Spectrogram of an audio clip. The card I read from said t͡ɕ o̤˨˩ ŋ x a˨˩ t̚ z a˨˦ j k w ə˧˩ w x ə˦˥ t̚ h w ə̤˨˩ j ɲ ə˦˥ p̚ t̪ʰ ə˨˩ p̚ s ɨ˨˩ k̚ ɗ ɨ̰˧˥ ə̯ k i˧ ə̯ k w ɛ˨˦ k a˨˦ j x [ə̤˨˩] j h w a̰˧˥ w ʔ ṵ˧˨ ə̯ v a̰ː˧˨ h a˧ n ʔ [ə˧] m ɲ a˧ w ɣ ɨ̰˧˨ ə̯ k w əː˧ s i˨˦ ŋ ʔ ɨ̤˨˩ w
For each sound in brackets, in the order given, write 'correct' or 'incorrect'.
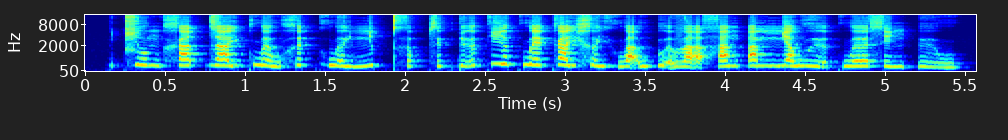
correct, incorrect: a˧

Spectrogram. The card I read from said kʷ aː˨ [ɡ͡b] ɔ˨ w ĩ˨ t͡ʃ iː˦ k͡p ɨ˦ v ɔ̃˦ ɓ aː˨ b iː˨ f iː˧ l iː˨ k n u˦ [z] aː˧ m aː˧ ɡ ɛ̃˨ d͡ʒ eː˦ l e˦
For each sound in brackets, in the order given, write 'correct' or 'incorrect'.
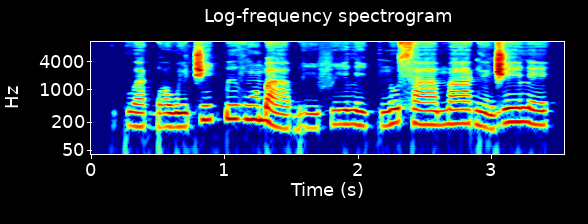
correct, incorrect: s

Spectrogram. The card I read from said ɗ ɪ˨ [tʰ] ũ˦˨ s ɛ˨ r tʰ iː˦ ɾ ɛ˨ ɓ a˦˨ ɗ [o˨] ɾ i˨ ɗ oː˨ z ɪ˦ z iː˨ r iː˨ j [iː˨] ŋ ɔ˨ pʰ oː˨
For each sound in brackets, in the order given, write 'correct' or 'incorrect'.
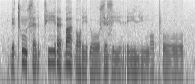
correct, incorrect: ɔ˨, incorrect: i˨

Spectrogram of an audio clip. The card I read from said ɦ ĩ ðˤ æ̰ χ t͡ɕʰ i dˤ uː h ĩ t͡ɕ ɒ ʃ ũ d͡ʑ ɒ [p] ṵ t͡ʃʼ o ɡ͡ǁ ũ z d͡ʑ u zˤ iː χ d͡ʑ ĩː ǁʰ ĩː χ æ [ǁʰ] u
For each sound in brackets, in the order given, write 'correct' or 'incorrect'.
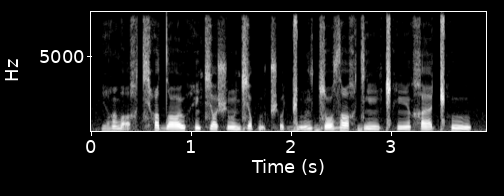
correct, correct

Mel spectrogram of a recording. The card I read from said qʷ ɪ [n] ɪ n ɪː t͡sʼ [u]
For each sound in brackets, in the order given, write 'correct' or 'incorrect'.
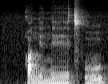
correct, incorrect: ũ

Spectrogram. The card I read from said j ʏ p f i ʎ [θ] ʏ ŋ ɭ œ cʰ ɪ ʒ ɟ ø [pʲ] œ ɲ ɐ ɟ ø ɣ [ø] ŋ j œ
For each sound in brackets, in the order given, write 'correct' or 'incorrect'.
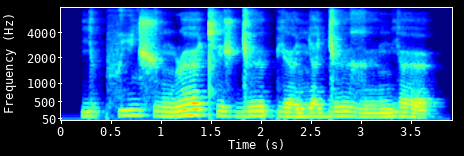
incorrect: ʃ, correct, correct

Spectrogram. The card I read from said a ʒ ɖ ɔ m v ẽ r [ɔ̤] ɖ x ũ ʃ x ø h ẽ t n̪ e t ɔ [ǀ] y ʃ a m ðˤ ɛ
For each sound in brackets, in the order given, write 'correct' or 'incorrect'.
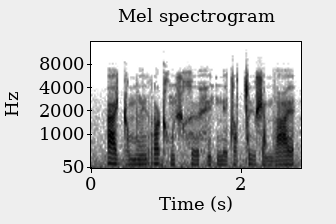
incorrect: ɔ, correct

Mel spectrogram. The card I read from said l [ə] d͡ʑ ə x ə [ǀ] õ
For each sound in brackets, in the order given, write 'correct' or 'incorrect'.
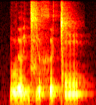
correct, correct

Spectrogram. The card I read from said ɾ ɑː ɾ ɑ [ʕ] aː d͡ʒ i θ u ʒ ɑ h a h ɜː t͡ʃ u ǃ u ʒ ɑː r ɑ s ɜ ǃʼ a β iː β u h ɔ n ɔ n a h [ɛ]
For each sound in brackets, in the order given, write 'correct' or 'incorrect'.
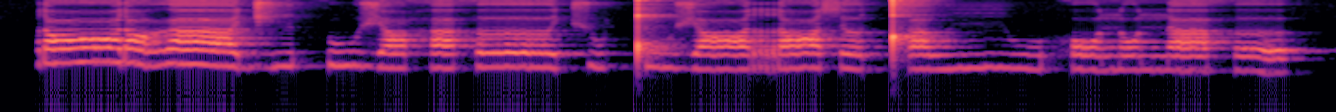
incorrect: ɣ, incorrect: ɜ

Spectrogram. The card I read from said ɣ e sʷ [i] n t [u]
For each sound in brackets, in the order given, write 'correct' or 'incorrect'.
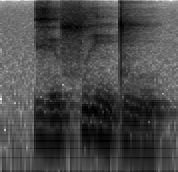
correct, correct

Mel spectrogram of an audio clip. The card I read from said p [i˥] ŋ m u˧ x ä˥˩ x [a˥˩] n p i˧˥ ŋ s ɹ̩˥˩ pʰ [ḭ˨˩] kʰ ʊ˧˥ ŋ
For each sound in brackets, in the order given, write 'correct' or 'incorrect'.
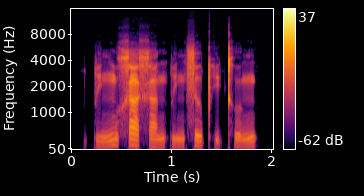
incorrect: i˧˥, incorrect: a˧˥, correct

